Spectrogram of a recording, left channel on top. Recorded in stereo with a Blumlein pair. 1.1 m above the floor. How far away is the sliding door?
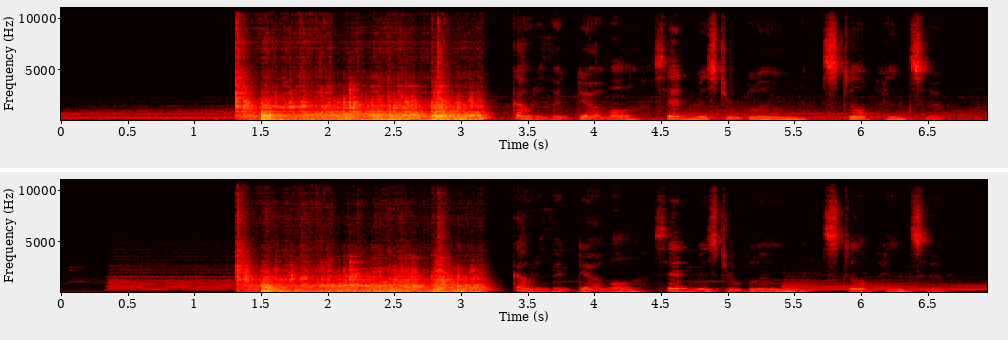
About 2.5 m.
